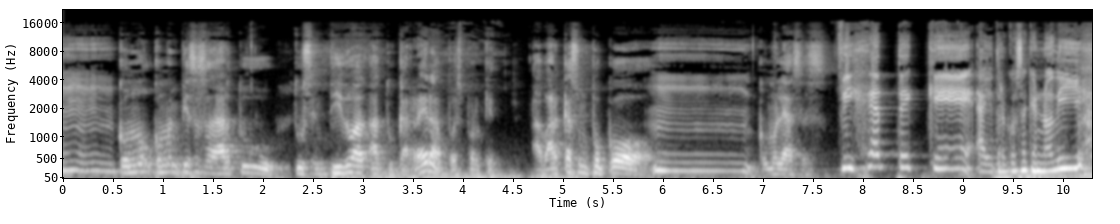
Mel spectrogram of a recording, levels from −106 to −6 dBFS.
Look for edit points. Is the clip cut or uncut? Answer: cut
